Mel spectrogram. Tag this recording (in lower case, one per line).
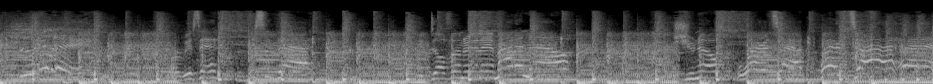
music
